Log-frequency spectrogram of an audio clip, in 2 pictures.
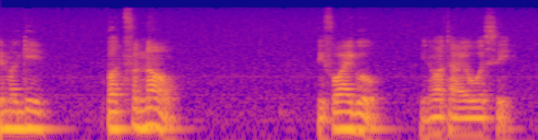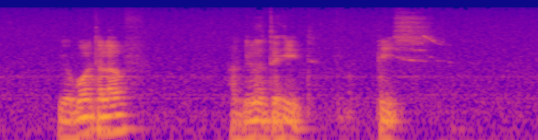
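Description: A young man talks calmly and close to a microphone, in short bursts.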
